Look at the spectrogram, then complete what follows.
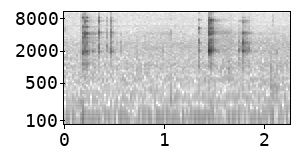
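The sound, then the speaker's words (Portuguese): Ice cubes clink against a glass of orange juice three times, bright ringing taps spaced irregularly and heard quietly, with no one speaking. “Um belíssimo sumo de laranja com gelo, com estas pagas de metal, pá”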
